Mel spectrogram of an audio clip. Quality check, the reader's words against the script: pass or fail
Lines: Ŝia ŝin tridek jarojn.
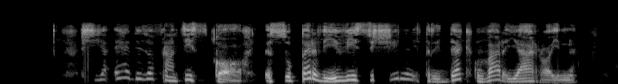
fail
